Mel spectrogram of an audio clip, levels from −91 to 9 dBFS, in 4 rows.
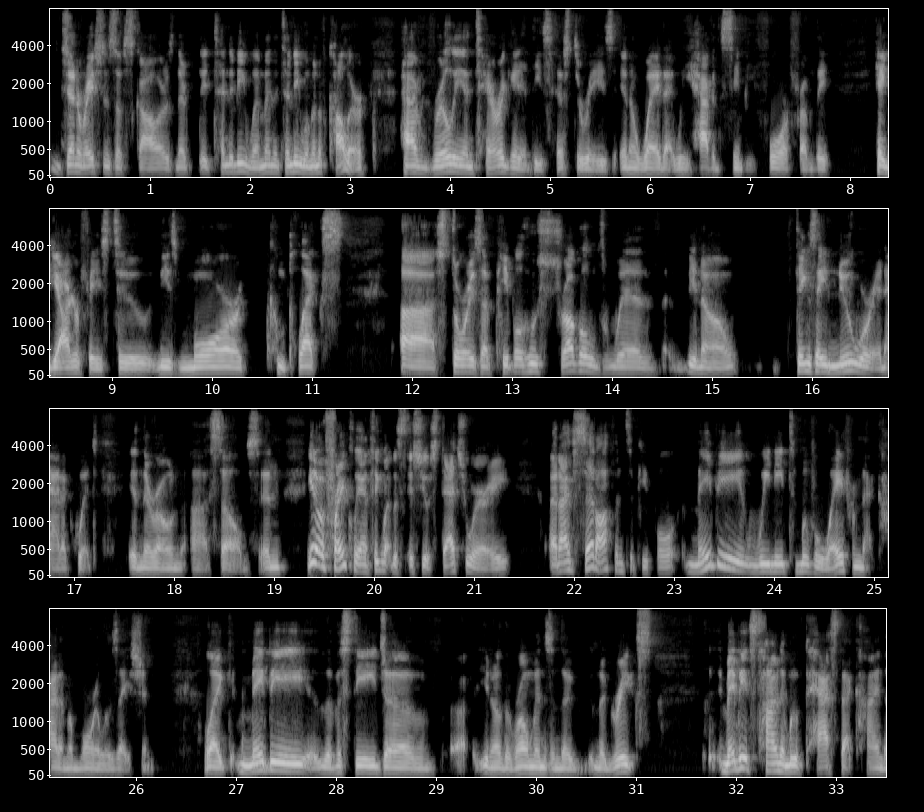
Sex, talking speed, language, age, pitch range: male, 190 wpm, English, 40-59, 90-105 Hz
